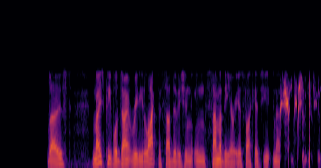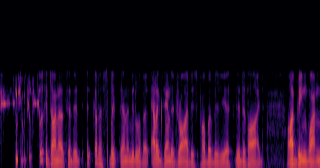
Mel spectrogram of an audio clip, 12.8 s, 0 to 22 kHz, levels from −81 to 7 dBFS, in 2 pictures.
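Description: Just after "as you you know", from 5.60 to 7.25 s, the speech gives way to a garbled, warbling noise that barely tracks it. This is a codec payload misread. The AMR frames are decoded with their fields in the wrong positions, which fits octet-aligned packing being read as bandwidth-efficient. Unlike packet loss, there are no gaps or concealment fades: sound continues but is wrong throughout, then the band-limited AMR speech around it returns.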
